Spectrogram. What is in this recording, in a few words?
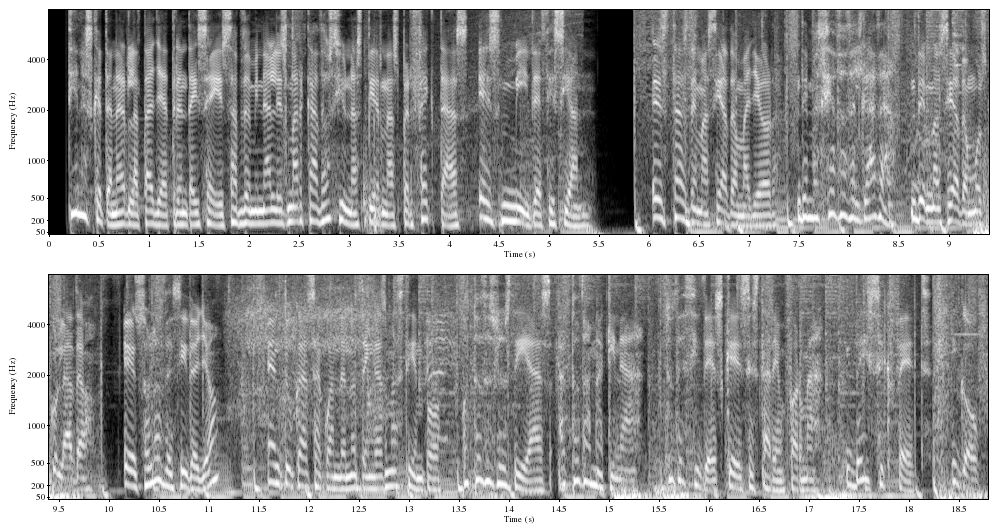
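European Spanish Commercial; GoLocalise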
